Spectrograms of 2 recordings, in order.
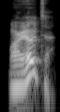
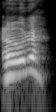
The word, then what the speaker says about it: Mariota: and Collins's like, "Marcus, how do you say your last name the right way, brother?" And he's like, "Riota." And he's like, "So it's T, it's not Oda."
